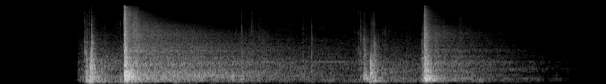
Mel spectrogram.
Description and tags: MITSUBISHI IMIEV electric car DOOR open
electric car DOOR open
DOOR, electric, car, open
